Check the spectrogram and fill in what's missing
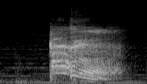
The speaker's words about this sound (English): Sorry, getting out of my emphysema cough.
